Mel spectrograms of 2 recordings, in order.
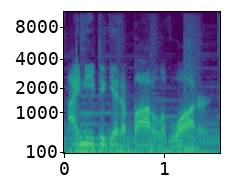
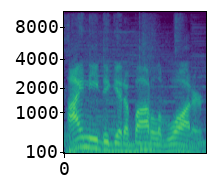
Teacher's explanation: hear how the t's sound almost like D's · But a Brit would say, "I need to get a bottle of water," with crisp, clear T's. In American English, the T often becomes what linguists call a flap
